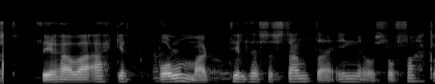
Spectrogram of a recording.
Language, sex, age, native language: Icelandic, male, 15, Icelandic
